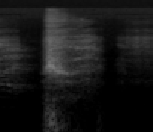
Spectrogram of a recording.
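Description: A man's breath into a handheld microphone held close to the mouth, a short noisy sigh about half a second in, lasting under a second.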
